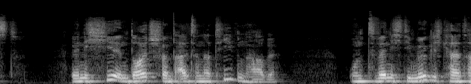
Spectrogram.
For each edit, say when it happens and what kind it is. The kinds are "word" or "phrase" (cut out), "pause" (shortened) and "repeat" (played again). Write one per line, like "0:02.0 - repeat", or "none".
none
